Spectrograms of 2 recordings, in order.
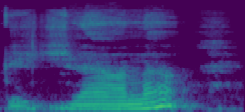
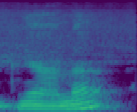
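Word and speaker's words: ज्ञान: Sanskrit, true Sanskrit, Sanskrit, it is written like jnana, using this gna. This is, though it is pronounced as gna, this is not gna. It is actually ja with any, that stress. So that is jnana. This is jnana. This should be ideally pronounced as jnana.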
